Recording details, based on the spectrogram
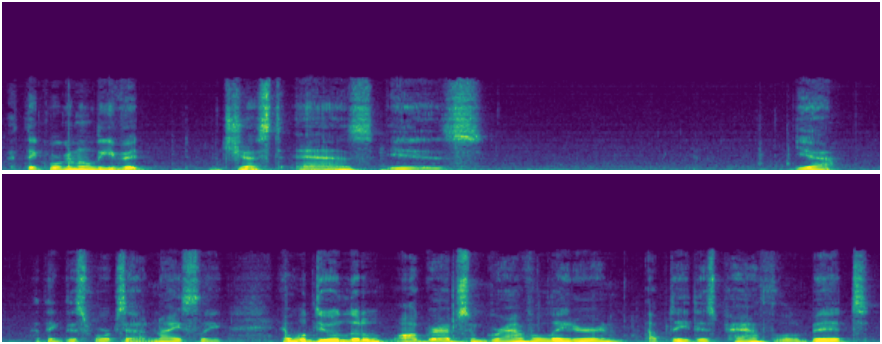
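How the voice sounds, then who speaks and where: Gravelly-voiced man rambling through gameplay. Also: mid-range voice, animated, normal speed, long pauses. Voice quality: scratchy morning voice. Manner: rambling, many fillers and restarts. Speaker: Minecraft let's player. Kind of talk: casual gameplay commentary.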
